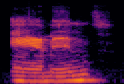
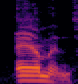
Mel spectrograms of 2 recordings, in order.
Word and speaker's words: almonds: Almonds. It's I don't like almonds. I've heard someone say almonds. They're almonds. There's an L in that.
